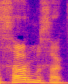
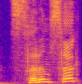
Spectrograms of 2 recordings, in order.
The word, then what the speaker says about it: sarımsak: geçen sene Bir yarışmada hocam sarımsak mı Sarmısak mı sarımsak diye okunur sarımsak diye yazılır Buna dikkat etmemiz gerekiyor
